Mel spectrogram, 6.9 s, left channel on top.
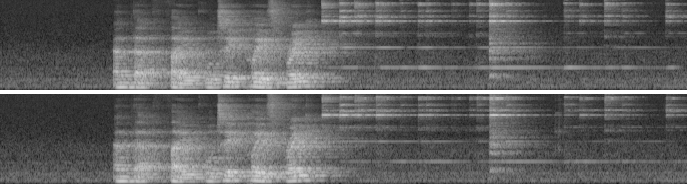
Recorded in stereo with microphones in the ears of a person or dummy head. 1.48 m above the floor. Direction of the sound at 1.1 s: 35° left (ahead or behind).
